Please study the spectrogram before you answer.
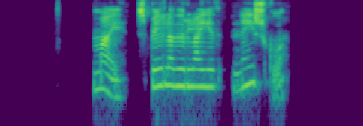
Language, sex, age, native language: Icelandic, female, 30-39, Icelandic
